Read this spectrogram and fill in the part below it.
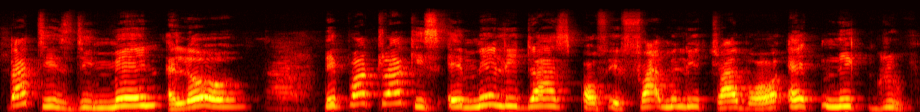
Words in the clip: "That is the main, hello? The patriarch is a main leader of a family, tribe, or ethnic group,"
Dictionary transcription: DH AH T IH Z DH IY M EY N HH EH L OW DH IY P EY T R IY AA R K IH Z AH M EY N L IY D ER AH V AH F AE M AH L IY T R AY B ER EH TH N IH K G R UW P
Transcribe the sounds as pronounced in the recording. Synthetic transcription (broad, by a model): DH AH T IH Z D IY M EY N HH EH L OW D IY P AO T R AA K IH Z AH M EY N L IY D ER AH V AH F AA M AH L IY T R AY B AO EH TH N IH K G R UW P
